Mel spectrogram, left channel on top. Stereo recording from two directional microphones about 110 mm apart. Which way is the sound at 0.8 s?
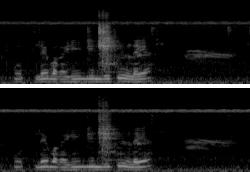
5° left (ahead or behind).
